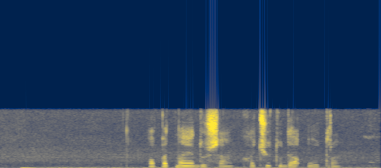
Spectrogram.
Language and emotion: Russian, neutral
